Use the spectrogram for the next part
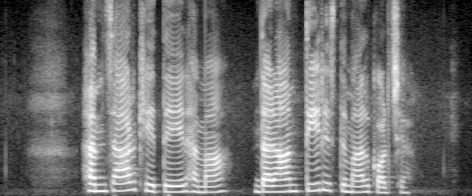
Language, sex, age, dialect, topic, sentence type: Magahi, female, 36-40, Northeastern/Surjapuri, agriculture, statement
